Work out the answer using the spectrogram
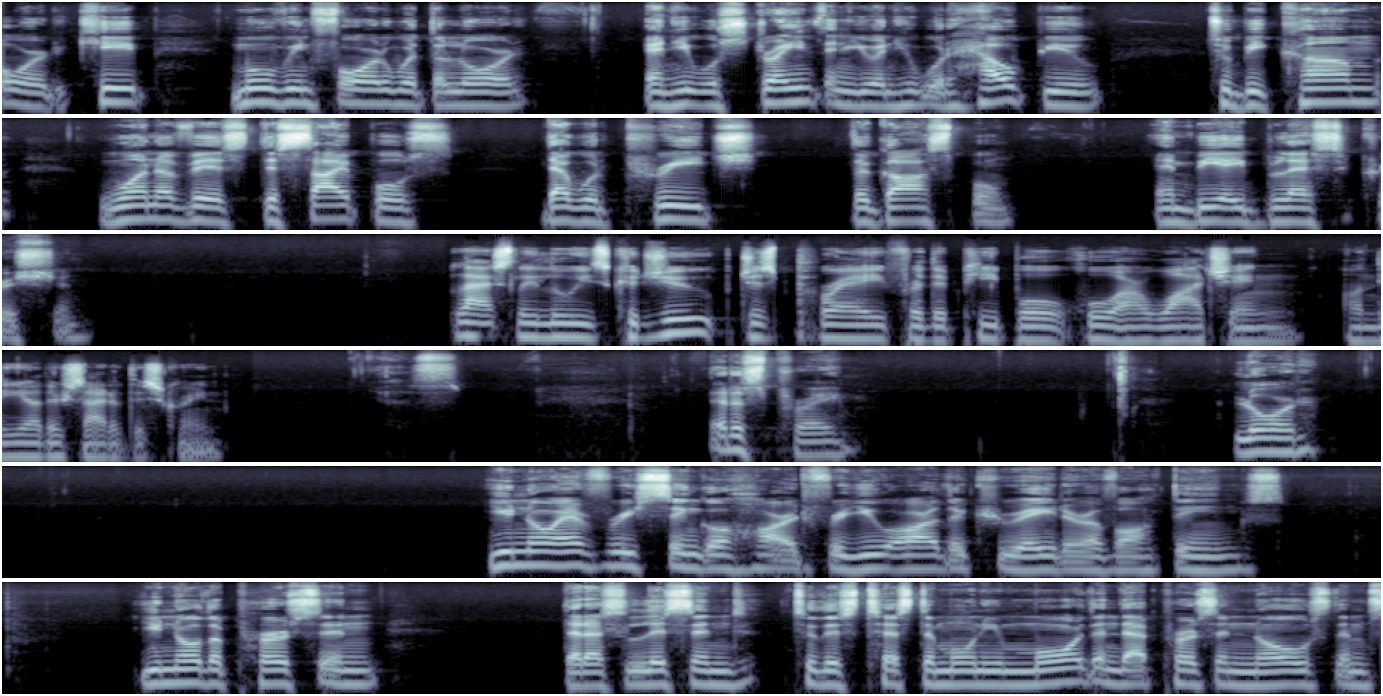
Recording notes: Testimony Recorded in Tebernaculo De Fe Church in San Diego California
